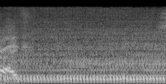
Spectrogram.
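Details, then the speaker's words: Renovated Troy-Bilt Horse tiller in low gear, tines set deep, tilling rocky soil: small petrol engine holds steady rapid putter without bogging, pulling load fine; a brief belt squeal on a rock hit suggests belt could be tightened slightly. "make a make a pass coming back see that works uh working pretty good"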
